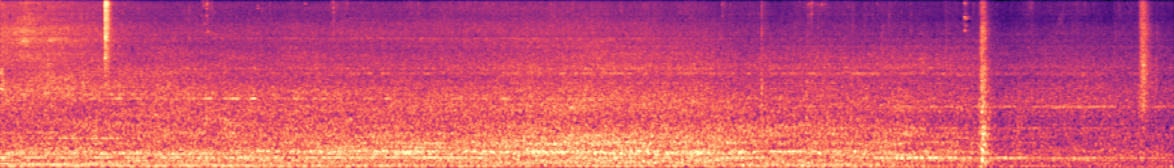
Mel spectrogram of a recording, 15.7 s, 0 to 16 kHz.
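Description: Steady low rumble and hum of idling diesel commuter trains standing at a platform. A sharp click about 13 seconds in, after which the rumble is quieter and muffled inside the coach.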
